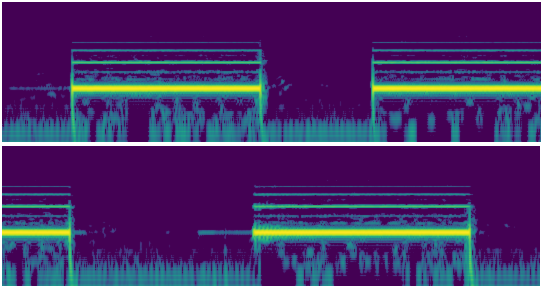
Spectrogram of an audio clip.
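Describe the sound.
A telephone busy signal sounds after a caller's line drops: three long, loud, steady tones separated by short silences.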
